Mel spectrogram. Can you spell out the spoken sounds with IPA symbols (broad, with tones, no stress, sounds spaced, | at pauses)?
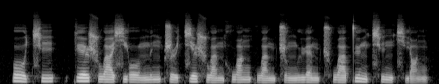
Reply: o˥˨ ʊ̯ t͡ɕʰ i˦ | k e˦ ɪ̯ ʂ w ä˨˦ ɕ j o˨˩ ʊ̯ n̪ i˨˦ ŋ ʈ͡ʂ ɻ̩˨˦ t͡ɕ i˦ ʂ w a˨˩ n x w ɑ˦ ŋ k w a˨˦ n ʈ͡ʂ ʊ˨˦ ŋ l ɥ ɛ˨˩ n ʈ͡ʂʰ w ä˨˦ t̪ y˥˨ n t͡ɕʰ i˥˨ ŋ t͡ɕʰ j ɑ˨˩ ŋ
